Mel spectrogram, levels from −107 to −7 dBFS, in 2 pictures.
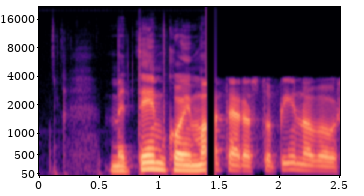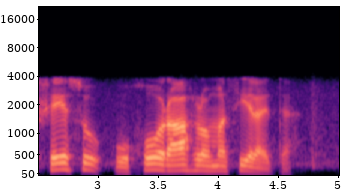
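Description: Input switched to a poorer device at 1.40 s, likely the recording path jumping to a narrower-band microphone or headset profile. After an 80 ms gap the speech turns boxy and dull, with nothing above 3.8 kHz, a drop of about 5 dB, and a new noise floor roughly 35 dB down, lasting to the end.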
